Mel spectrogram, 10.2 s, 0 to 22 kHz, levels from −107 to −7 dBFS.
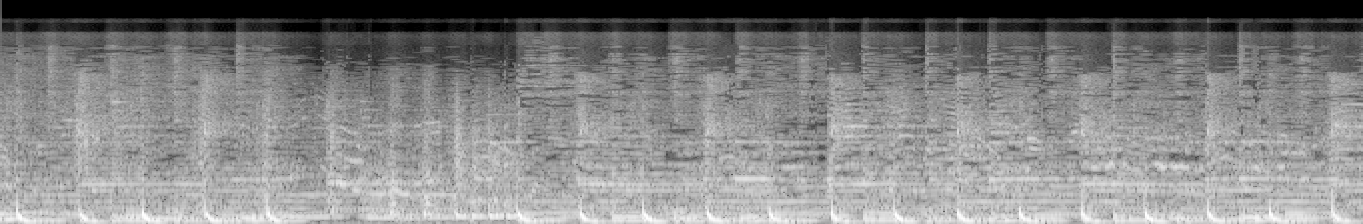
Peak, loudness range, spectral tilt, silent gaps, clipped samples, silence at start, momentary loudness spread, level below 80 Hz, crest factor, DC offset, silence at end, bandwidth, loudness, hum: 0 dBFS; 1 LU; -6 dB/octave; none; under 0.1%; 0 s; 3 LU; -20 dBFS; 14 dB; 0.7%; 0 s; 12.5 kHz; -16 LUFS; none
